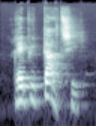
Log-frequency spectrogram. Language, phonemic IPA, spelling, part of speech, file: Dutch, /reː.pyˈtaː.tsi/, reputatie, noun, Nl-reputatie.ogg
- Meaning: reputation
